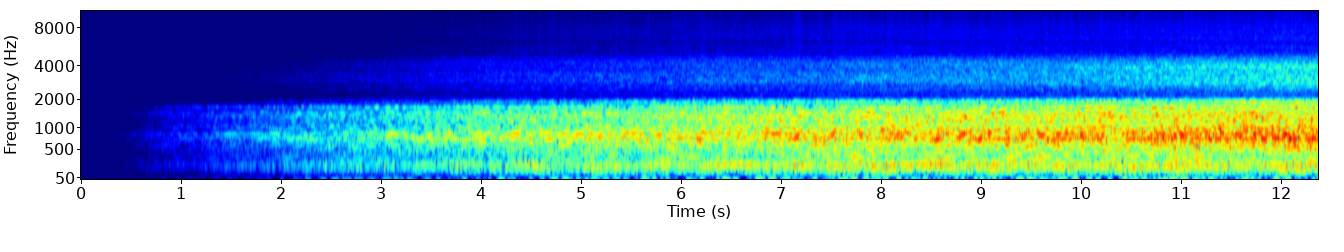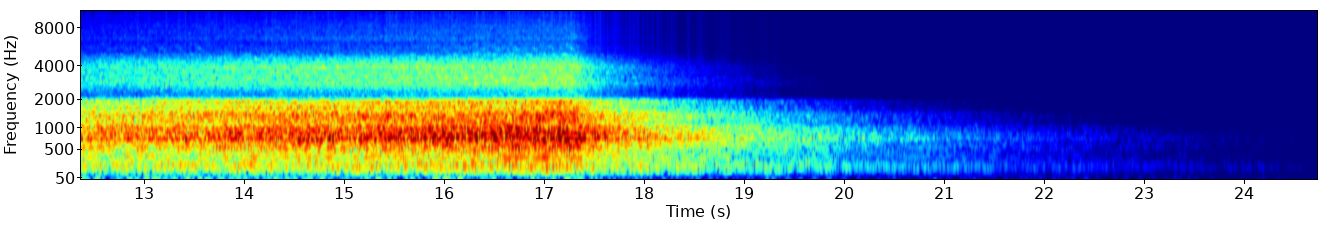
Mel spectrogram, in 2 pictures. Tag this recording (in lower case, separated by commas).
music, singing, human voice, musical instrument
